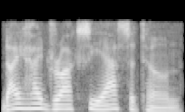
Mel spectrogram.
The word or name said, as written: dihydroxyacetone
